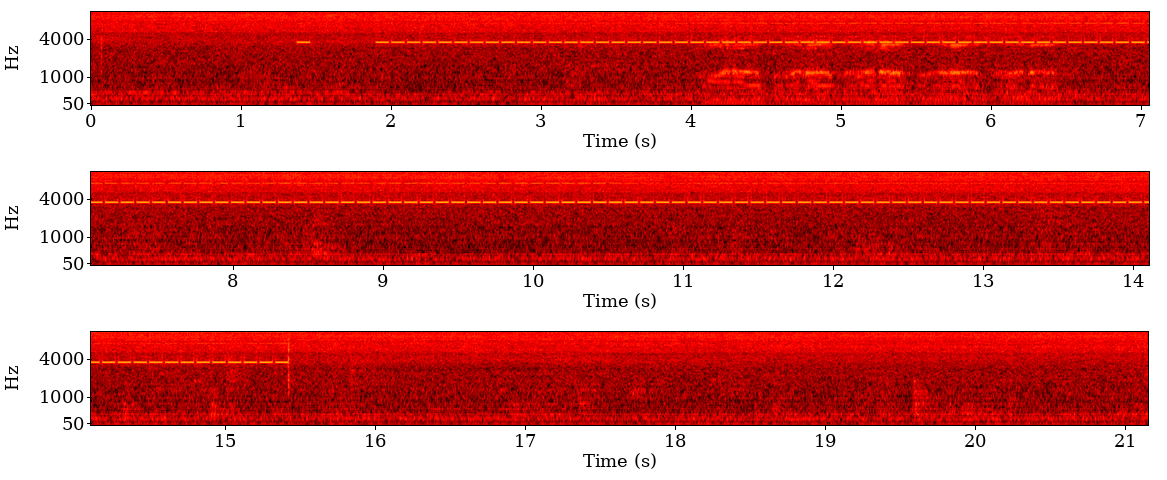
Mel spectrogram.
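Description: Steady electrical hum from a mains-powered coil apparatus, with a thin high-pitched whine that starts about two seconds in and stops suddenly about fifteen seconds in. About four seconds in comes a short run of about five beeping pulses.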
